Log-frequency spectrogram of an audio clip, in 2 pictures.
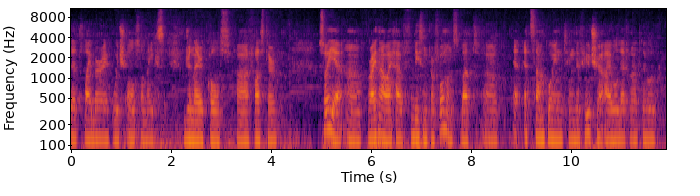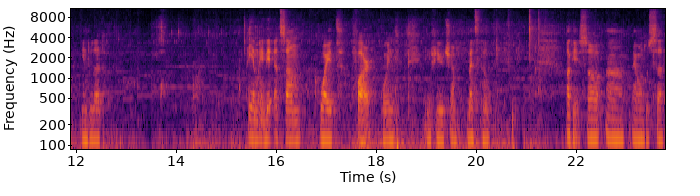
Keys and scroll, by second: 21.1 typing, 23.3-23.7 typing.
